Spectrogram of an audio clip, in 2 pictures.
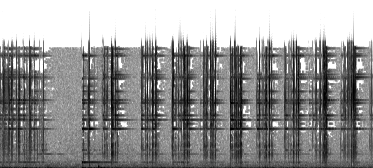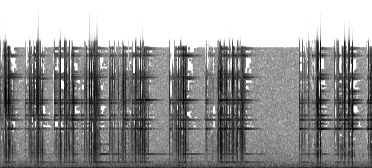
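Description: Long acrylic nails scratch the textured sides of a medium, hollow, empty cut crystal glass footed pedestal bowl. The clip is a dense run of quick, bright, raspy strokes, with short glassy ringing tones that fade almost at once, over a low, steady rumble.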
